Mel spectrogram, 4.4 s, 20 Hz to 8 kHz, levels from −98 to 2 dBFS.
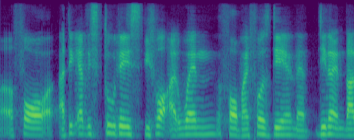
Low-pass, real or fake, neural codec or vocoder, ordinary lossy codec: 7.2 kHz; fake; codec, 16 kHz, 0.8 kbps, ZipCodec; AAC, 32 kbps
